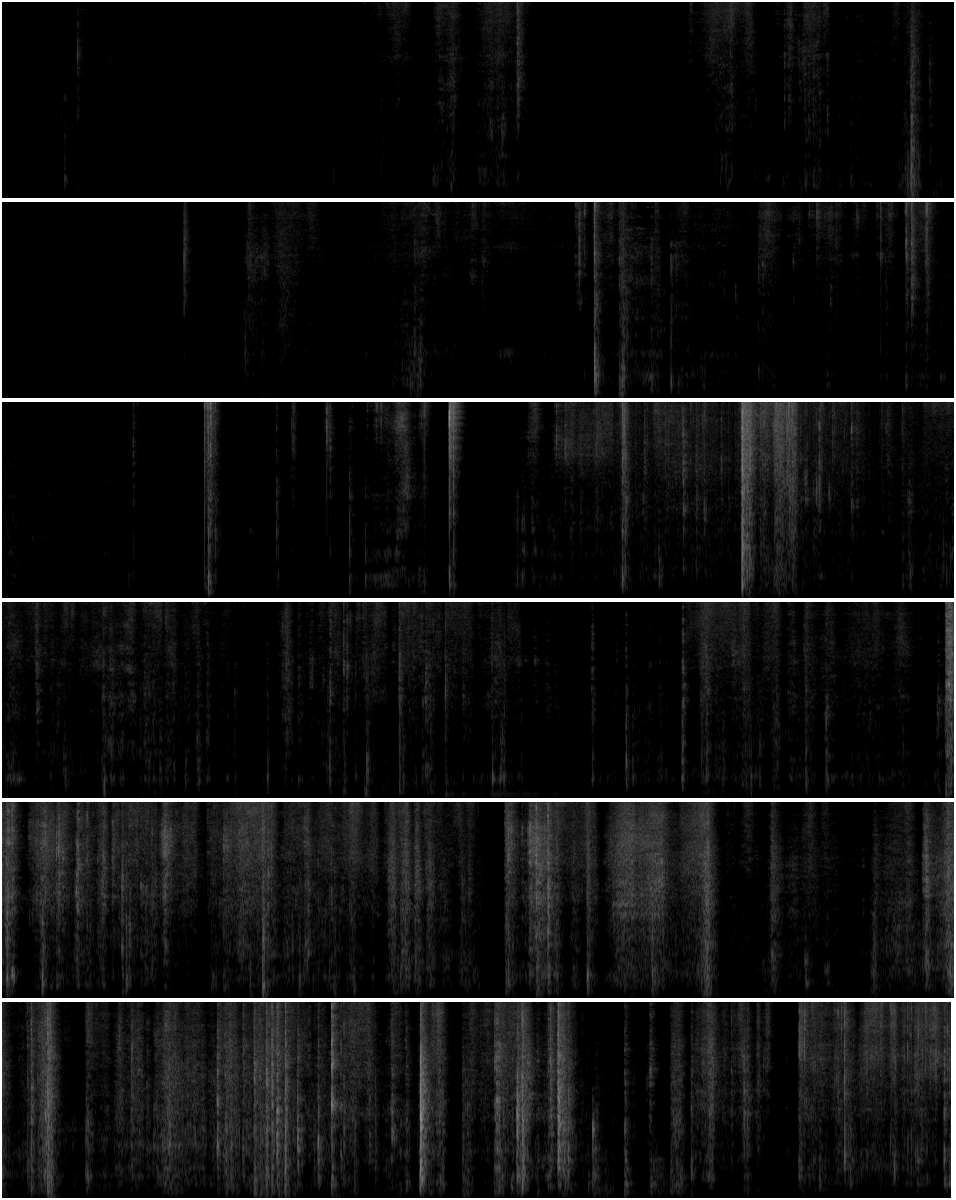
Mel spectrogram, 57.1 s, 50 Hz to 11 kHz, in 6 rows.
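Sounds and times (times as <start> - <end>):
packaging tearing and rustling: 25.0 - 27.7, 55.6 - 57.0.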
